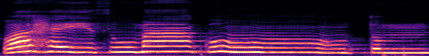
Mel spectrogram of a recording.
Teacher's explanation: നൂൻ സാക്കിനയെ മറച്ച് വെച്ചിട്ട് മണിച്ചോതി കൊടുക്കുക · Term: ഇഖ്ഫാ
